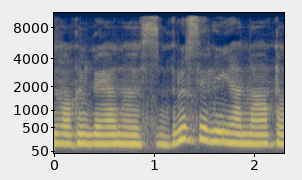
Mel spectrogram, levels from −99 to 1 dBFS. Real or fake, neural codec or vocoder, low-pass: fake; autoencoder, 22.05 kHz, a latent of 192 numbers a frame, VITS, trained on one speaker; 9.9 kHz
